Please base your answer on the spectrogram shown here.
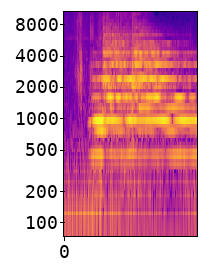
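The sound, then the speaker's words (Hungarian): A large bell tolls at the Military History Museum in memory of the Don Bend victims, ringing with resonant strikes and long sustained metallic overtones that hold steady to the end. “A Doni katasztrófa áldozataiért szólt a harang a Hadtörténeti Múzeumban.”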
